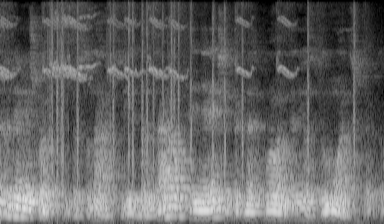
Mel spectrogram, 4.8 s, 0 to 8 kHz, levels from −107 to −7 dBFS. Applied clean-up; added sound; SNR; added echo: none; Fireworks; 19 dB; reverberation time 0.8 s.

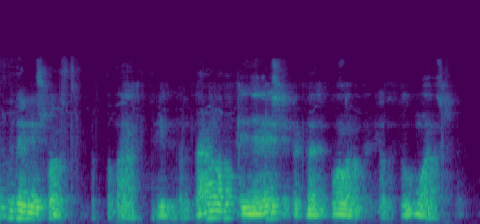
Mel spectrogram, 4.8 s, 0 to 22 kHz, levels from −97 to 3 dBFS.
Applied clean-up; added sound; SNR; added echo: neural mask model DeepFilterNet 3.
